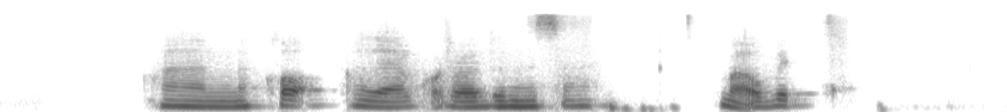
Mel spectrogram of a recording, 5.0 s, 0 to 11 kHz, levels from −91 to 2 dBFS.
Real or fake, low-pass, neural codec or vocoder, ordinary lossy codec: fake; 7.2 kHz; codec, 16 kHz, 0.5 kbps, X-Codec, HuBERT features, trained on balanced general audio; AAC, 32 kbps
